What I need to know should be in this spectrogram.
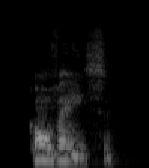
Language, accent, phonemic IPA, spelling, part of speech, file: French, Canada, /kɔ̃.vɛ̃s/, convinsse, verb, LL-Q150 (fra)-convinsse.wav
- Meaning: first-person singular imperfect subjunctive of convenir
